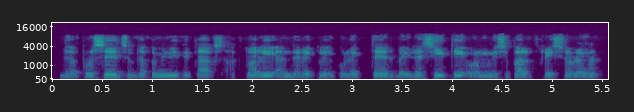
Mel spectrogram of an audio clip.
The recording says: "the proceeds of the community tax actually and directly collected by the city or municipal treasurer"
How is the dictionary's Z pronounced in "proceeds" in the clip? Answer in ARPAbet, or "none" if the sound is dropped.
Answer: S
